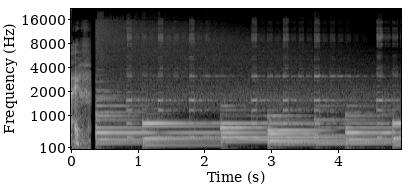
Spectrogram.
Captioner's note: none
